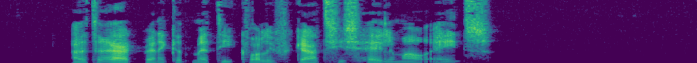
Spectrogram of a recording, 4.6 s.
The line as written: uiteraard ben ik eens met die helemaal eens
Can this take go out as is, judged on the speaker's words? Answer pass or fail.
fail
